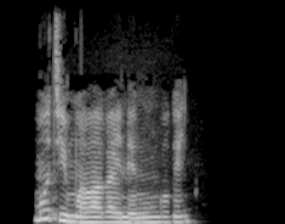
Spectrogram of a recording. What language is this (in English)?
Kalenjin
